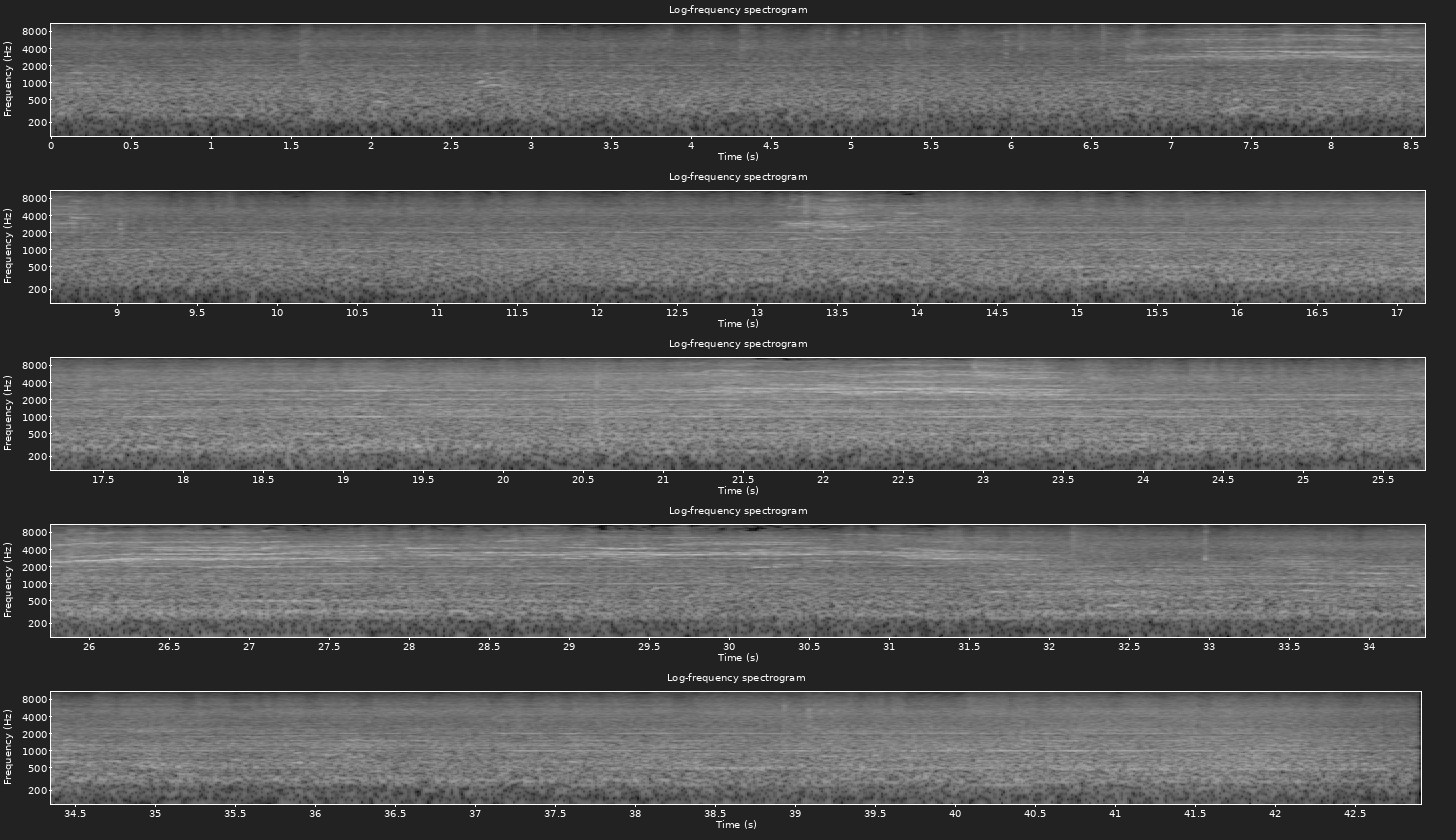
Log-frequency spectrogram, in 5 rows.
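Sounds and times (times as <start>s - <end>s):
train wheels rumbling on rails: 0.0s - 42.9s
high-pitched flange squeal: 6.7s - 9.1s, 12.9s - 14.5s, 17.4s - 20.2s, 20.8s - 23.8s, 25.3s - 32.2s.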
